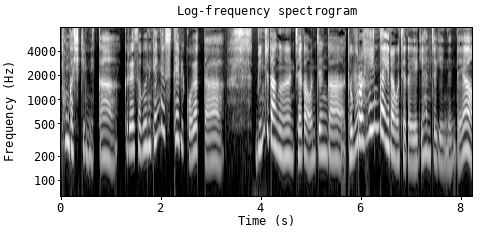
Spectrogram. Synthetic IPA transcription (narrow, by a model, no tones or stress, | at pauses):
tʰoŋɡaɕʰi̥kʰimɲik͈akɯɾe̞sʰʌkɯnɯnkwe̞ŋd͡ʑaŋsʰɯ̥tʰe̞bik͈ojʌt̚t͈a | mind͡ʑudaŋɯnt͡ɕe̞ɡaʌnd͡ʑe̞nɡatʌbɯɾoɦe̞indaŋiɾaɡot͡ɕe̞ɡaje̞ɡiɦand͡ʑʌɡiːnːɯnde̞jo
